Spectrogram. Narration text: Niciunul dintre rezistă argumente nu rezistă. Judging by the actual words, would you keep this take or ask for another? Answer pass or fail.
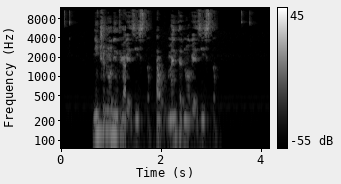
pass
